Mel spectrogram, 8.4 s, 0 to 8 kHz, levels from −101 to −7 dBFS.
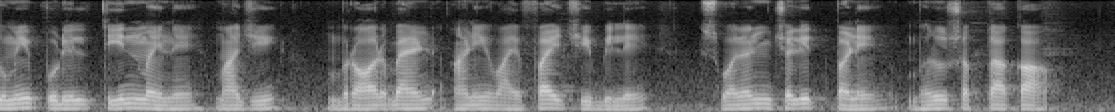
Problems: none marked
